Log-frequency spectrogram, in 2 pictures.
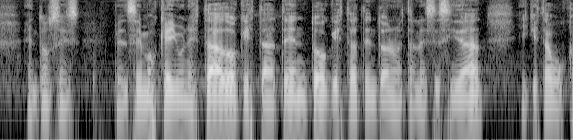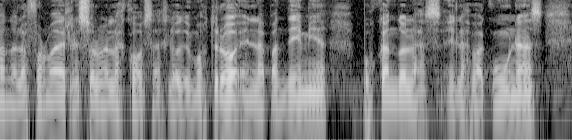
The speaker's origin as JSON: {"language": "Spanish", "country": "Argentina", "said": "esas cualidades que tenemos como argentinos"}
